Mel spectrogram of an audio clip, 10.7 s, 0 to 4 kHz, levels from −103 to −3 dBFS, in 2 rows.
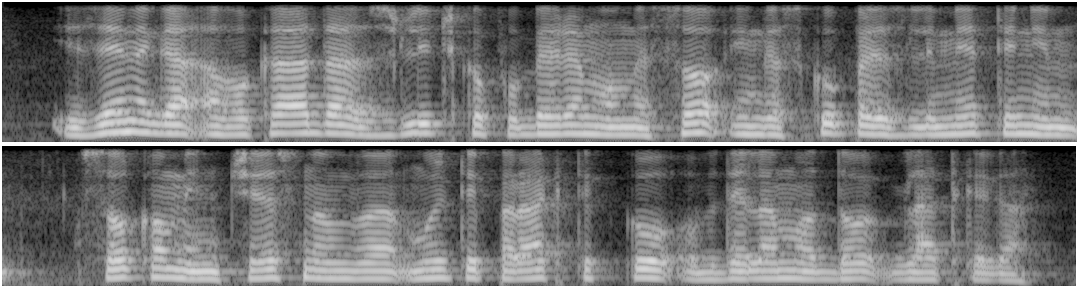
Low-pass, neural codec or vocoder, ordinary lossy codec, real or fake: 3.6 kHz; none; none; real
